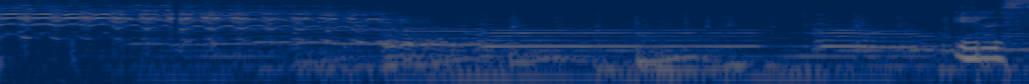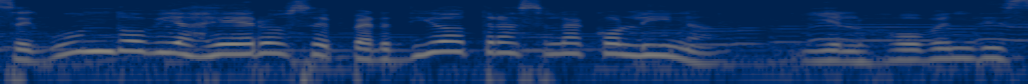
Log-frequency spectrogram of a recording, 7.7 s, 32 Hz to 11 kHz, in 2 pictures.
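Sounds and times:
horse whinnying: 0:00.0 - 0:01.8
speech: 0:03.6 - 0:07.7.

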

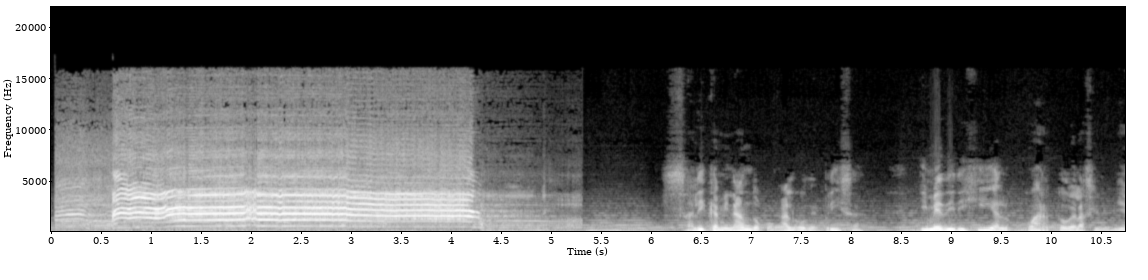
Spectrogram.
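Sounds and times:
high-pitched scream of terror: 0:00.0 - 0:05.3
speech: 0:06.4 - 0:10.7.

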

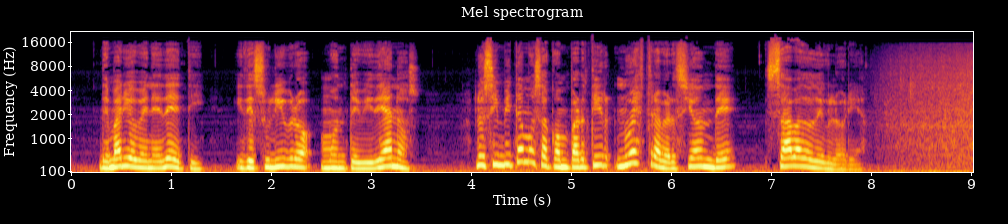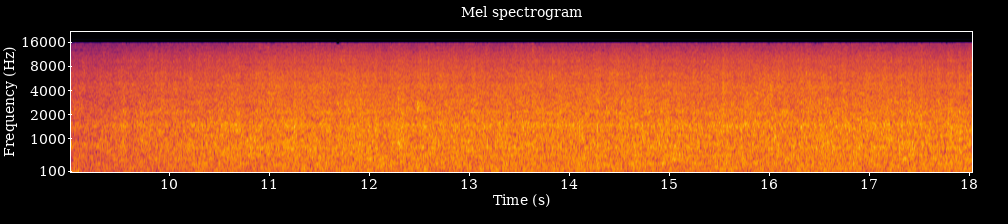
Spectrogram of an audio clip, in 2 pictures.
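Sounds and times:
speech: 0:00.3 - 0:08.0
steady rain falling: 0:08.1 - 0:18.0.

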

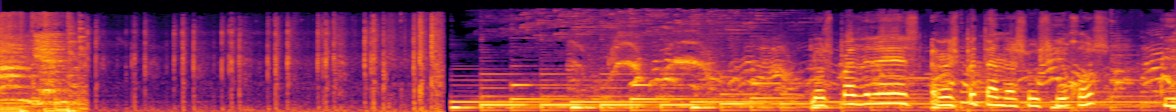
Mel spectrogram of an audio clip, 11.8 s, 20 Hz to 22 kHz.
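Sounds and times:
horse hooves clip-clopping: 0:00.9 - 0:04.5
loud music with a bright melody and chirping accents: 0:04.5 - 0:11.7
speech: 0:08.2 - 0:11.7.

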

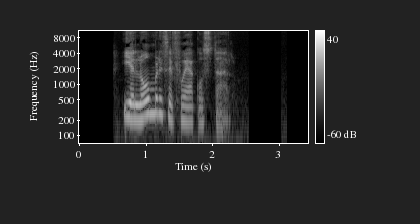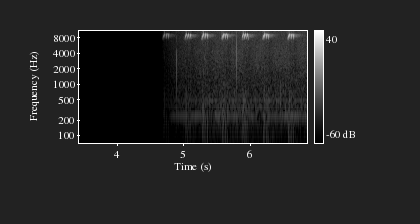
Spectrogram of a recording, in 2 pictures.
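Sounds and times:
speech: 0:00.6 - 0:02.4
cricket chirping inside a ranch house: 0:04.7 - 0:06.8.

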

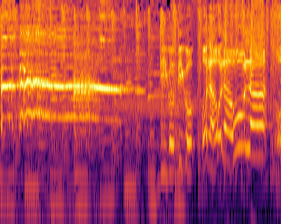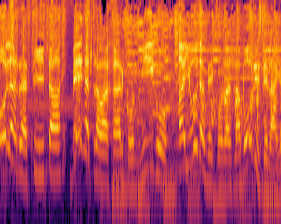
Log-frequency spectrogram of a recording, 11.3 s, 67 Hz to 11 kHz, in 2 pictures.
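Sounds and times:
loud drawn-out rooster crow: 0:00.0 - 0:02.9
rhythmic repeating low musical backing: 0:00.0 - 0:11.2
speech: 0:03.4 - 0:11.2.

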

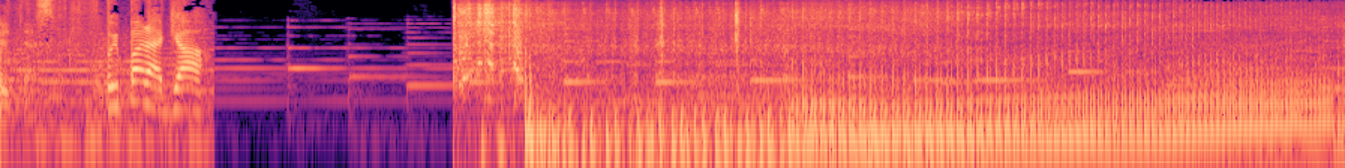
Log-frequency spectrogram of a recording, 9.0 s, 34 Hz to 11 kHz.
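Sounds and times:
speech: 0:00.0 - 0:01.5
motorcycle engine cranking and catching: 0:03.0 - 0:08.9.

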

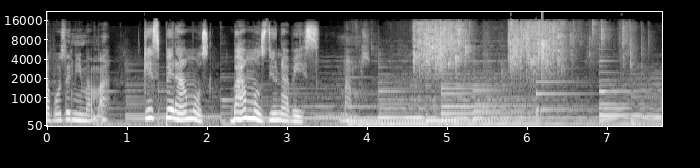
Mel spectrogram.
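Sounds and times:
speech: 0:00.0 - 0:05.4
water running from a tap while laundry is rinsed: 0:04.1 - 0:07.6.

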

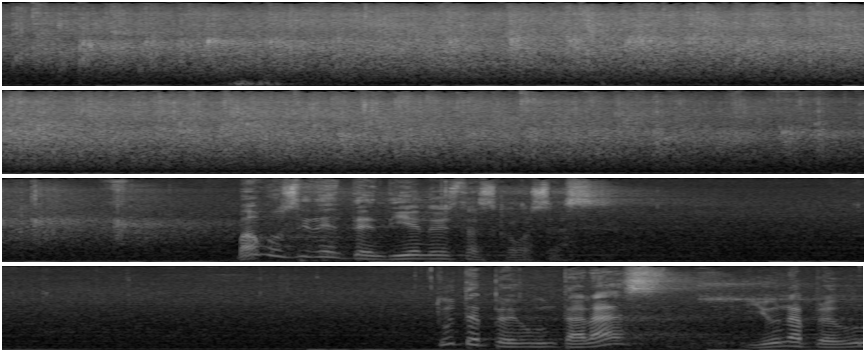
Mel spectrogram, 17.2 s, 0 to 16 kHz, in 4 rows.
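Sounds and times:
audience applauding: 0:00.0 - 0:09.6
speech: 0:09.8 - 0:11.8, 0:15.1 - 0:17.2.

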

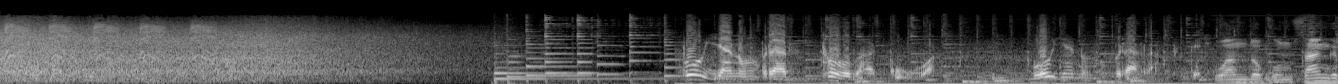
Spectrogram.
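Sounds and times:
ocean surf washing with gentle swells: 0:00.0 - 0:08.4
bright plucked melody: 0:05.0 - 0:13.3
speech: 0:07.2 - 0:09.7, 0:10.3 - 0:13.3.

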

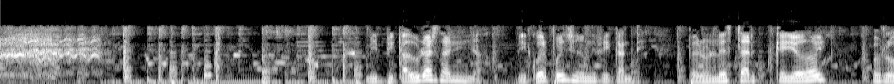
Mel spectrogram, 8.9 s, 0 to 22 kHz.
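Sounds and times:
horse whinnying: 0:00.0 - 0:01.1
speech: 0:03.7 - 0:08.9.

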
